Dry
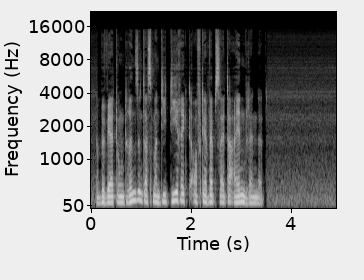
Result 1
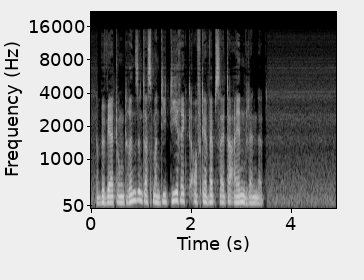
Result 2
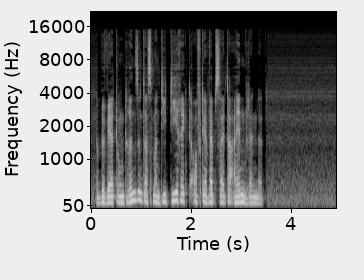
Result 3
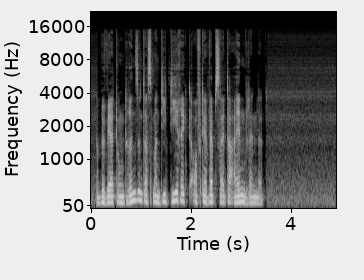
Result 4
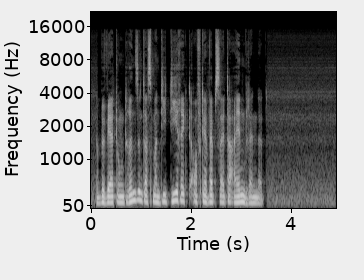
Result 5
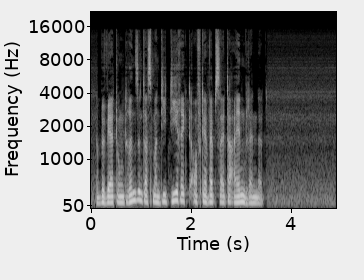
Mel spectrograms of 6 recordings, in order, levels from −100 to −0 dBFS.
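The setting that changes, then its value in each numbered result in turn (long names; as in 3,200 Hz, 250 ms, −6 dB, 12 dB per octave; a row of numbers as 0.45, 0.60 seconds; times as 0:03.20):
far-end echo of a speakerphone, delay time: 120, 180, 400, 80, 270 milliseconds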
